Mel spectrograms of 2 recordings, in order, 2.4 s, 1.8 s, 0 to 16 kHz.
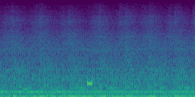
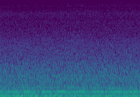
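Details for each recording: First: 2007 Toyota Yaris, brought in for a shaking dead-miss idle, started with a jump pack connected: petrol engine now idles with a steady, even low hum, no stumbling or shaking, and a slight belt screech; normal idle. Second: 2007 Toyota Yaris petrol engine, about 150,000 miles, idling very low and unevenly below 300 rpm, nearly dying, with heavy shaking, flickering battery light; fine when revved; suspected very dirty throttle body.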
